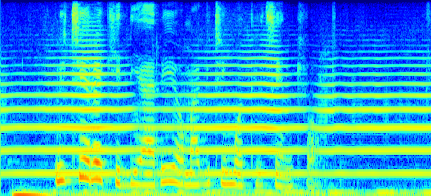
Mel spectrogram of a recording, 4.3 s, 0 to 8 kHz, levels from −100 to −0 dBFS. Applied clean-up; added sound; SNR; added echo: none; Trumpet; 1 dB; none.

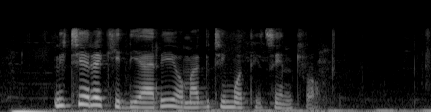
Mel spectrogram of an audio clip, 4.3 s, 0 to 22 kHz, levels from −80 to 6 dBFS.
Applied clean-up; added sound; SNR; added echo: none; none; none; none.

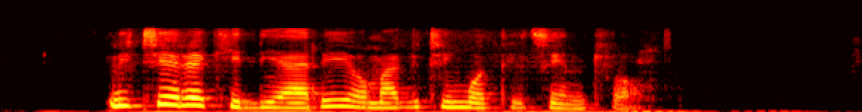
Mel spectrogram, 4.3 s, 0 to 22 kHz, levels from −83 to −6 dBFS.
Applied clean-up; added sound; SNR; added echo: neural mask model Resemble Enhance denoiser.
